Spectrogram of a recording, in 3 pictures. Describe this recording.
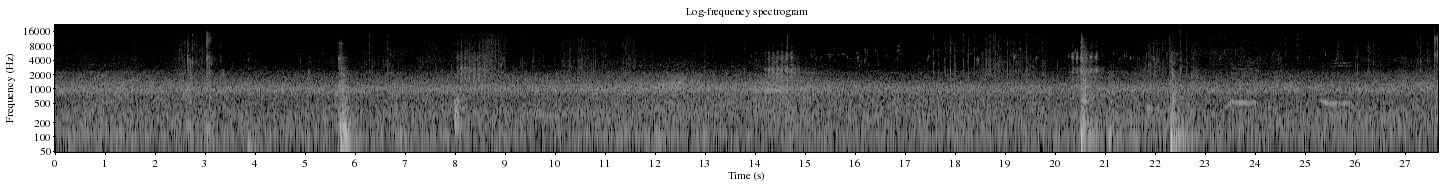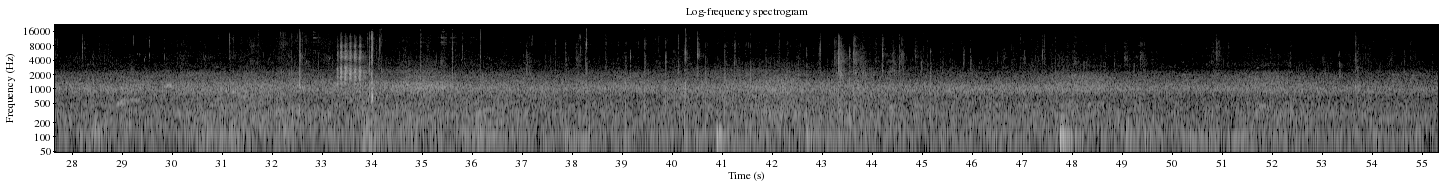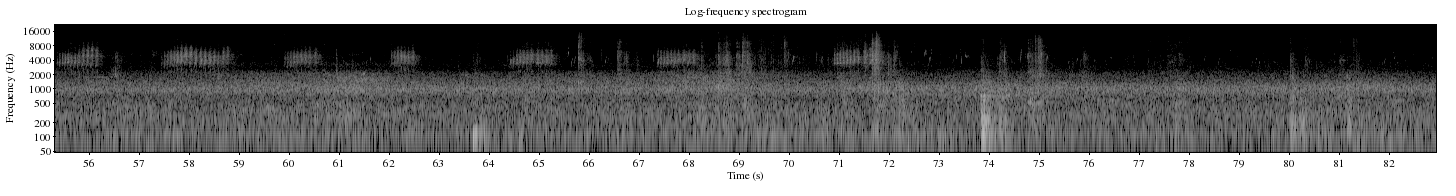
The Drive Westfield Drive Parker Avenue Brackenfield Road Meadowfield Road Brierfield Road, At a crossroads, pigeons surf the gusting wind, spilling across the skyline, Rooftop perched, pigeons, magpie, ariels substitute for tree tops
